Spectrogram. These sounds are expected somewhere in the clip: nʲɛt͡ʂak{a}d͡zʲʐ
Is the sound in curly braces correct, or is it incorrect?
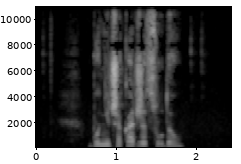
correct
